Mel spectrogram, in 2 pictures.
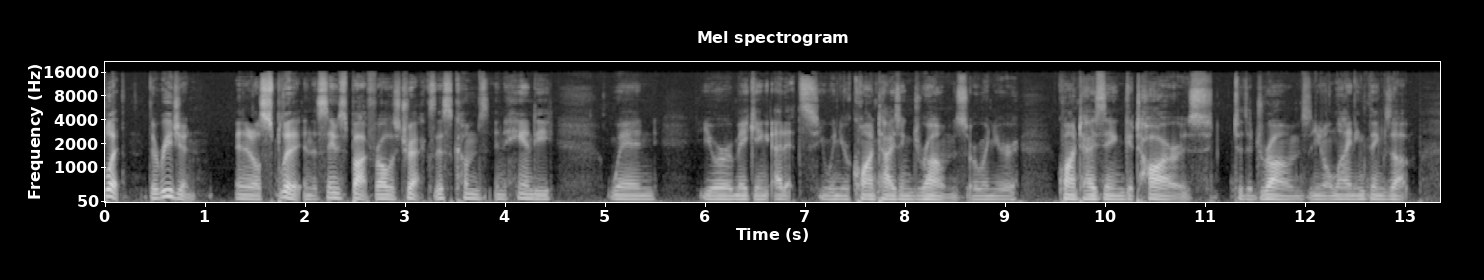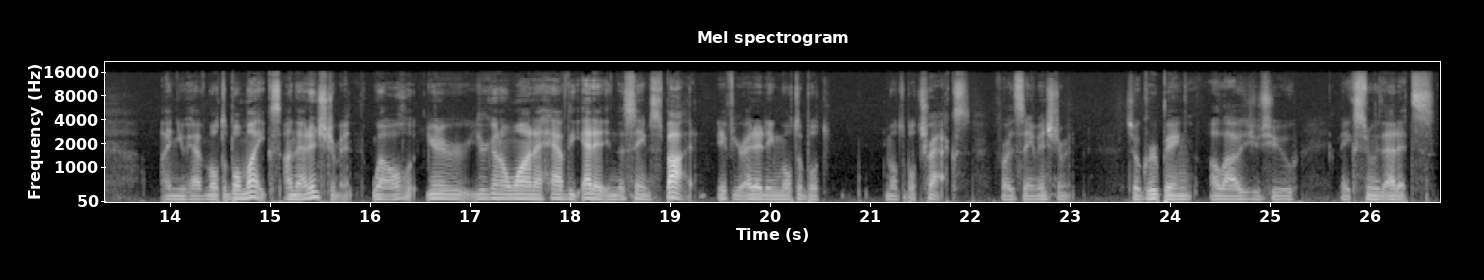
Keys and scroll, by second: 0.2 super+e, 24.1 super+e.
